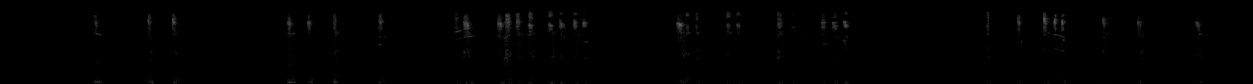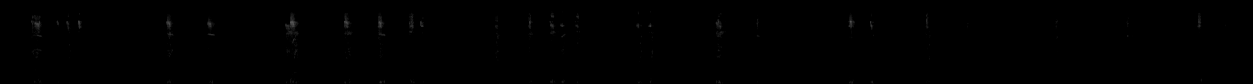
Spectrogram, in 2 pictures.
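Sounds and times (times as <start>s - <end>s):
small birds chirping: 0.0s - 25.0s
sweeping bird calls: 0.0s - 25.0s.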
